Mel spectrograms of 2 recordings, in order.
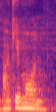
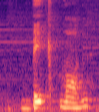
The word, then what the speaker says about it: Bakemon: just an English speaker when you see b a k e you think bake cuz you're like you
